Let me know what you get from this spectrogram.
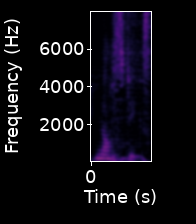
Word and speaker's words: Gnostics: Father, you talked about Arianism and Gnostics.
